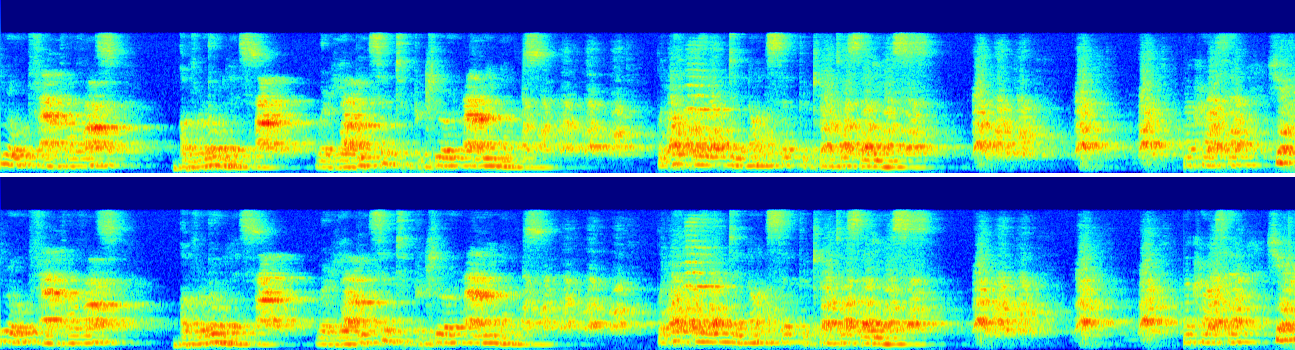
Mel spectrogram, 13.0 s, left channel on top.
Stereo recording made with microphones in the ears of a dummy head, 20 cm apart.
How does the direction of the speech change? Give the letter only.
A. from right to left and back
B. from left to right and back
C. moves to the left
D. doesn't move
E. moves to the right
E.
